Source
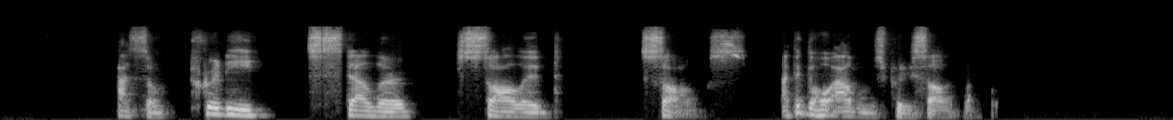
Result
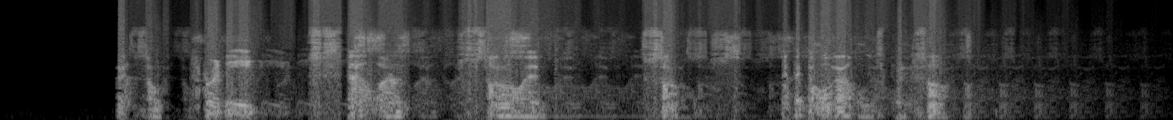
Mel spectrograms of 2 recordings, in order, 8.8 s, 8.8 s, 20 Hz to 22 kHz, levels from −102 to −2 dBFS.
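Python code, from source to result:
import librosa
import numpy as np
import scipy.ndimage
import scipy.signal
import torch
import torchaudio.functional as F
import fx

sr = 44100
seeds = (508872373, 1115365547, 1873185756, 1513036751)

y = fx.block_float(x, sr, bits=5)
y = fx.echo_wet_highpass(y, sr, ms=332, feedback_pct=50, hz=5000.0, wet_db=-12.0)
y = fx.spec_gate(y, sr, threshold_db=-15, keep='weak')
y = fx.echo_warbled(y, sr, ms=265, feedback_pct=70, rate_hz=2.8, cents=67, wet_db=-23.0)
y = F.gain(torch.from_numpy(y), 2.5).numpy()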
